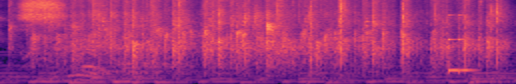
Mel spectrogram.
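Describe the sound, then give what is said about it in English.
An audience at a technology show applauds Siri steadily for about five seconds, a dense, continuous clatter of many hands clapping at an even loudness, with some low tones sounding underneath. “please, everyone, give a big warm round of applause to Siri.”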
